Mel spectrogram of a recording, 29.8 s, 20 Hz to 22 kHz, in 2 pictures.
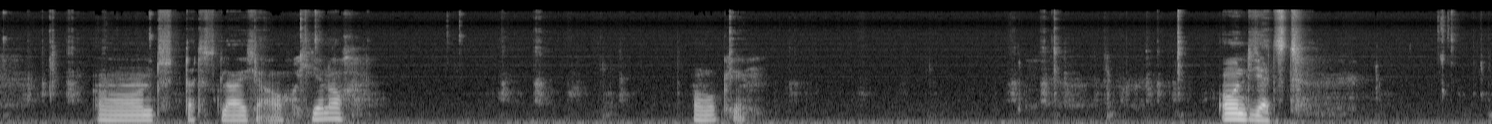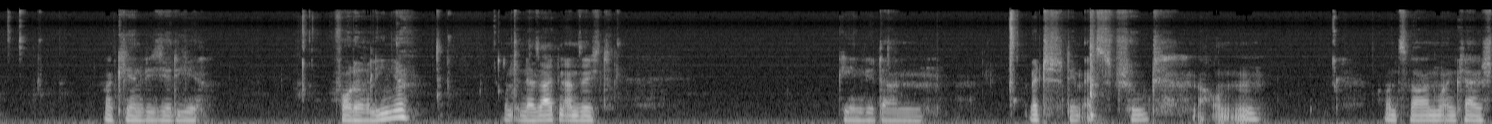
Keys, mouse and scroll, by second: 0.3 middle click, 3.6 x, 19.4 KP_3, 22.9 middle click, 25.9 e.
